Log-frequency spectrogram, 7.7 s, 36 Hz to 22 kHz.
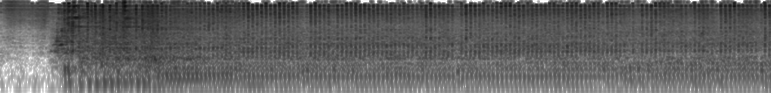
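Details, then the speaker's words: Italian-made Workman 2 cement mixer with Honda GX160, about 15 years of use, on choke and unloaded: runs fast, slightly uneven and lumpy; owner says it bogs and spits under load. "so yeah it's uh kind of running decent right now but there is no cement in there and as soon as you put a load on it that's when it'll really start bogg and spitting"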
